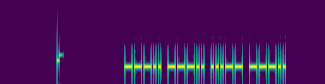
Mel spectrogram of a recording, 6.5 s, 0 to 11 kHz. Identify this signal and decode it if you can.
Morse code, heard as a keyed tone, about 25 wpm, 700 Hz. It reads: 8838
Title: Numbers - 4-Digit 25wpm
